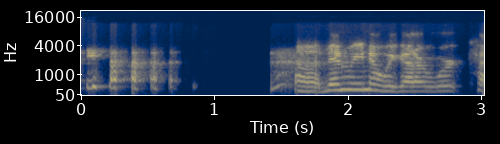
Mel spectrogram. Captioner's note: laughs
